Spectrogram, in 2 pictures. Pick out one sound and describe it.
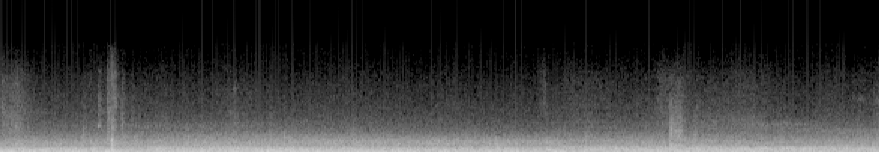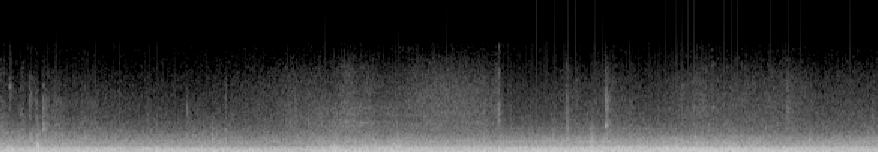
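Tyres hiss on wet pavement.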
